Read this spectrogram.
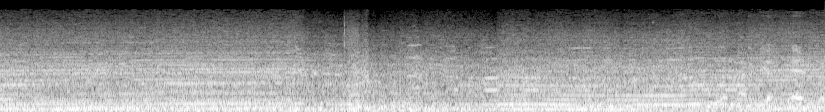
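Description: A racing car engine drones steadily, its pitch dipping and rising as it shifts gears.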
